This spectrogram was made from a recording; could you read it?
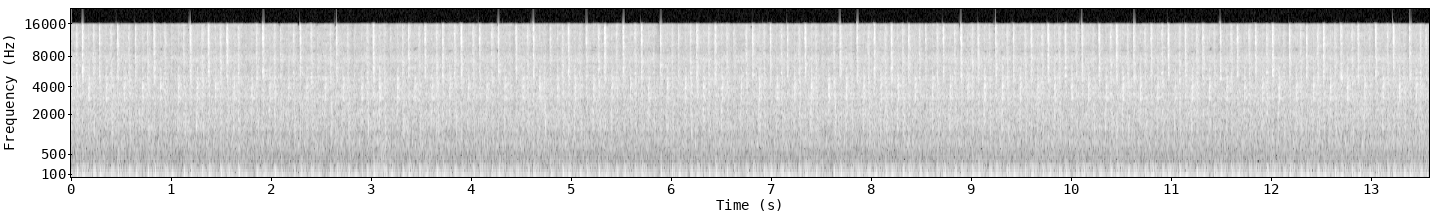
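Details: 1975 Moto Guzzi twin after restoration, cold at about 40 degrees on choke: even, loping low thump at steady idle, no ticks or misfires; vibration loosened the mirrors. Normal idle.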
